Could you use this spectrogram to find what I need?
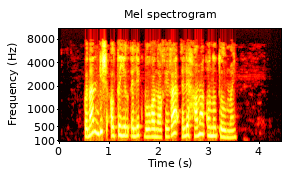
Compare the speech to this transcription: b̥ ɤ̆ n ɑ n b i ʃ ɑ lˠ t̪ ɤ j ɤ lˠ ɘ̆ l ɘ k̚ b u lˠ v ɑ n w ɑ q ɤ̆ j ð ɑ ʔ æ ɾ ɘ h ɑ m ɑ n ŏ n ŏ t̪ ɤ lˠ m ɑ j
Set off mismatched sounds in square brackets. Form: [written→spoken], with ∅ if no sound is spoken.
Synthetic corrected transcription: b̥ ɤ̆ n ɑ n b i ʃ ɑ lˠ t̪ ɤ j ɤ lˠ ɘ̆ l ɘ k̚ b u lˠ [v→ʁ] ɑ n w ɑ q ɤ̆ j [ð→ʁ] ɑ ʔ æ [ɾ→l] ɘ h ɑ m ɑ n ŏ n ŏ t̪ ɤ lˠ m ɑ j

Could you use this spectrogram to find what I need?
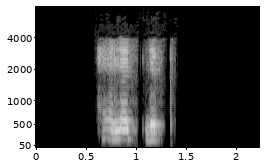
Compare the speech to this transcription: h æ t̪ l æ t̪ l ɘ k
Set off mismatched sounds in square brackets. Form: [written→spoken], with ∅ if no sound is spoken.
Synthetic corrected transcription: h æ [t̪→∅] l æ t̪ l ɘ k

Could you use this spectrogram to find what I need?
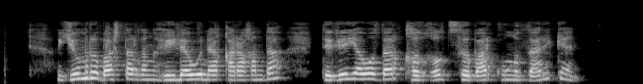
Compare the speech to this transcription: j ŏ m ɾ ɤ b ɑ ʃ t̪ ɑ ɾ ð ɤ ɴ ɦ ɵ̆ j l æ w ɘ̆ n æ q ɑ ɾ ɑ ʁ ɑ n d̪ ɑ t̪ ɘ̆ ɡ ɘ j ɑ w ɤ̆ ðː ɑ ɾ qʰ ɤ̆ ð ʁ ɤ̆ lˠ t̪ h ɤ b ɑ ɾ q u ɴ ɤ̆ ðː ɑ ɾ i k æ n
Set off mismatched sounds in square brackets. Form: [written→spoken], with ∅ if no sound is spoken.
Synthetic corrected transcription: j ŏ m ɾ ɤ b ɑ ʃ t̪ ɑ ɾ ð ɤ ɴ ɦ ɵ̆ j l æ w ɘ̆ n æ q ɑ ɾ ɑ ʁ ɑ n d̪ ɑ t̪ ɘ̆ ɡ ɘ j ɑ w ɤ̆ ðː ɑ ɾ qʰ ɤ̆ ð ʁ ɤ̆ lˠ t̪ [h→s] ɤ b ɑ ɾ q u ɴ ɤ̆ ðː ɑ ɾ i k æ n

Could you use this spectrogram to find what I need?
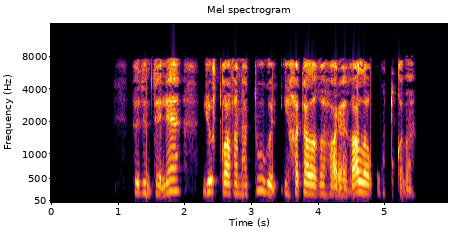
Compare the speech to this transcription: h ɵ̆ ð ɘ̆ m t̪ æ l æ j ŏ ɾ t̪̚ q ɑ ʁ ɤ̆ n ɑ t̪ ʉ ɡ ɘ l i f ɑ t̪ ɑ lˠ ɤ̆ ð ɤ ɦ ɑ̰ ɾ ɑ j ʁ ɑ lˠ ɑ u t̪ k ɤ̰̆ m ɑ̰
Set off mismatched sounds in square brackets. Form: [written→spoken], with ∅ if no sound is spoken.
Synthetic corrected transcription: h ɵ̆ ð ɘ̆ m t̪ æ l æ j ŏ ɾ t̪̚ q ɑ ʁ ɤ̆ n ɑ t̪ ʉ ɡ ɘ l i [f→χ] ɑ t̪ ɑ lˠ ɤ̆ [ð→ʁ] ɤ ɦ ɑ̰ ɾ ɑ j ʁ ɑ lˠ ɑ u t̪ [k→q] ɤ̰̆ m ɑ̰

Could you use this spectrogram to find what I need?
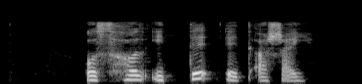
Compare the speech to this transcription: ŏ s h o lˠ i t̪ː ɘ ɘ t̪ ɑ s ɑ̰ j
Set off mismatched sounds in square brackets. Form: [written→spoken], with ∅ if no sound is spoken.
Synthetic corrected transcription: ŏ s h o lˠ i t̪ː ɘ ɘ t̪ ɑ [s→ʃ] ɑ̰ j

